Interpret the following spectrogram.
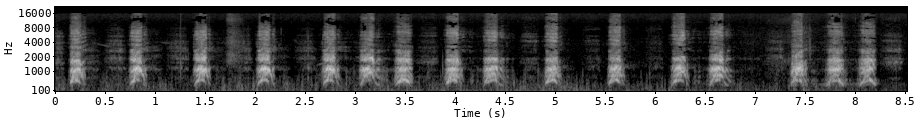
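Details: Young Kangal dog left alone to guard a sheep flock, giving a long run of about eighteen steady barks roughly every half second, each bark short and mid-pitched.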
